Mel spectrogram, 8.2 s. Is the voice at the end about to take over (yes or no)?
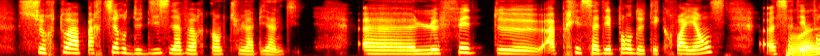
no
